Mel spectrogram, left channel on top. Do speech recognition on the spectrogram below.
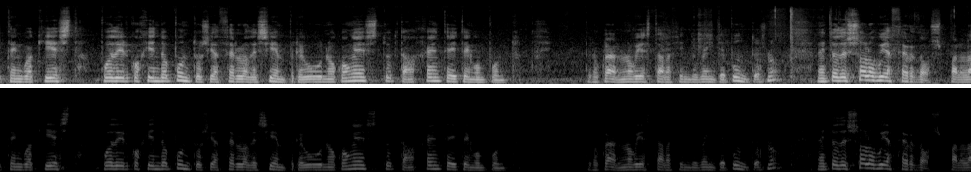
tengo aquí esta. Puedo ir cogiendo puntos y hacerlo de siempre. Uno con esto, tangente, y tengo un punto. Pero claro, no voy a estar haciendo 20 puntos, ¿no? Entonces solo voy a hacer 2 para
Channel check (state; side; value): quieter; right; 28.5 dB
